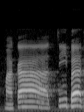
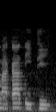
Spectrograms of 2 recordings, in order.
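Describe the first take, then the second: First: The word ends with a short 'a' vowel. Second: The word ends with a short 'i' vowel. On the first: The speaker calls it right. "tidak boleh dibaca" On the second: The speaker calls it wrong. "tidak boleh dibaca maka tibi"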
